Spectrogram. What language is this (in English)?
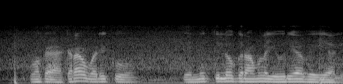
Telugu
